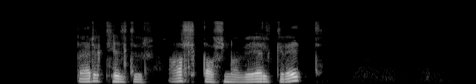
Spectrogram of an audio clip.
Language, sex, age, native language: Icelandic, male, 30-39, Icelandic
